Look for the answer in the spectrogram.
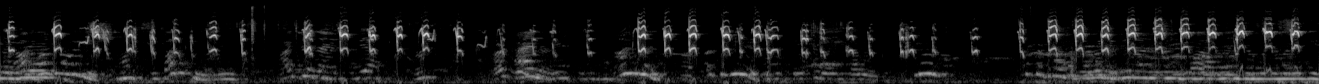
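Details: New francolin chicks feeding; rapid high peeping notes in runs of about four per second, with lower murmuring sounds beneath.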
